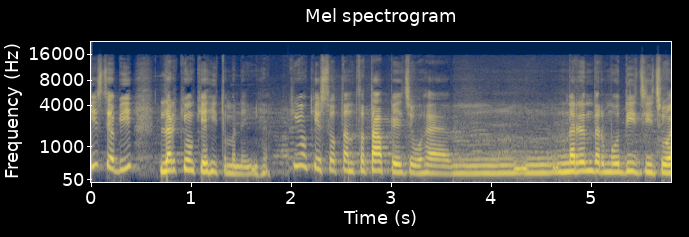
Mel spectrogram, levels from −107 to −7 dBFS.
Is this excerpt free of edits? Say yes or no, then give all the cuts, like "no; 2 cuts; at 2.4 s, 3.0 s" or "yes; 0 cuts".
no; 1 cut; at 2.0 s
